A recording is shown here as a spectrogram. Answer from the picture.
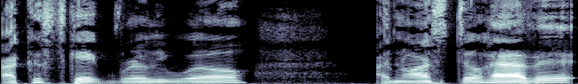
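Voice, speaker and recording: Speaking with an American accent at a moderate pace, a woman uses an animated tone and a very deep, low pitch on a very clean recording with a silent background. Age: 40s. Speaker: podcast host. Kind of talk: casual chat.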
